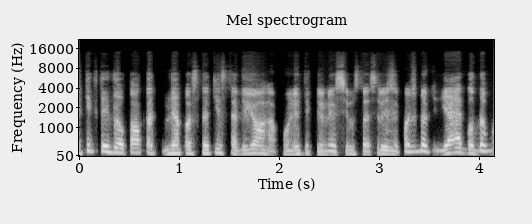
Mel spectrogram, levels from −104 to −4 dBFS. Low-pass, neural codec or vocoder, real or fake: 14.4 kHz; codec, 44.1 kHz, 2.6 kbps, DAC; fake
